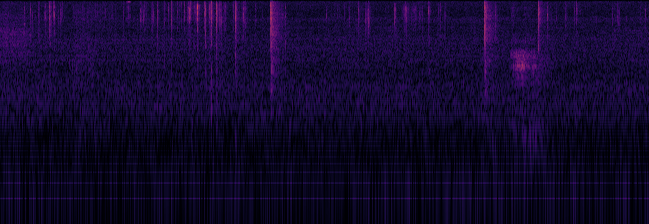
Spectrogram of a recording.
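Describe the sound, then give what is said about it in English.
Typing code on a computer keyboard during a live demo, with scattered sharp key clicks and a few louder taps over a steady low hum, with no other sounds standing out. “One too many tabs. Let me tap this over one more time.”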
